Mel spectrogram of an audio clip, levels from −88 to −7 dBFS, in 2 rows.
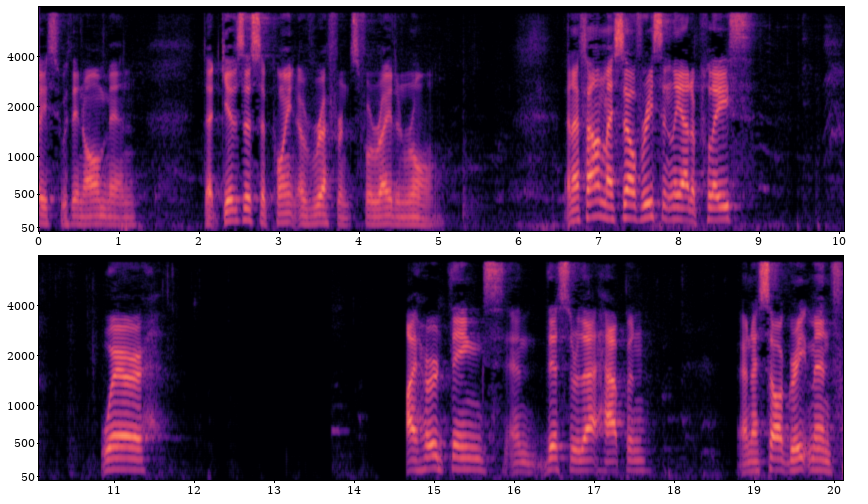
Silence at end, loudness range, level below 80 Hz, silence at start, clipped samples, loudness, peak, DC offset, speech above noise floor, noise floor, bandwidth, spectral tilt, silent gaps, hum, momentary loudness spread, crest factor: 0 s; 8 LU; -64 dBFS; 0 s; under 0.1%; -30 LUFS; -12 dBFS; under 0.1%; 53 dB; -84 dBFS; 7.8 kHz; -2 dB/octave; 13.07-13.11 s, 13.64-13.71 s, 14.45-14.61 s; none; 14 LU; 22 dB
